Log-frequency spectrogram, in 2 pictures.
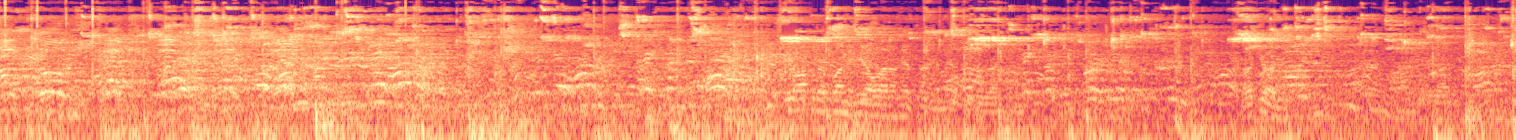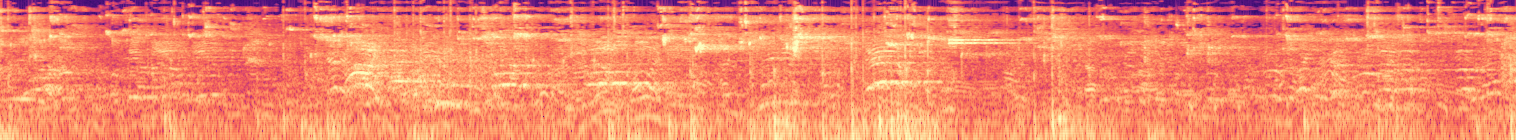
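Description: A basketball bouncing on a hardwood court amid indistinct players' voices and calls, echoing in a large gym hall.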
